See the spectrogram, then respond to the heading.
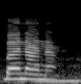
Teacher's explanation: In the word banana, the first and the last syllable are unstressed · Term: Unstressed syllable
